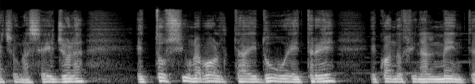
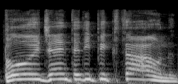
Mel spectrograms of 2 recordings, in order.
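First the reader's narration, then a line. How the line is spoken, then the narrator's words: Day guard shouts. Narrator (Italian): gridò la guardia di giorno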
